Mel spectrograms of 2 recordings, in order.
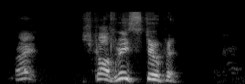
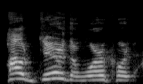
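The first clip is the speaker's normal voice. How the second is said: mock indignation; slower than usual. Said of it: "You don't see me sitting there like".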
